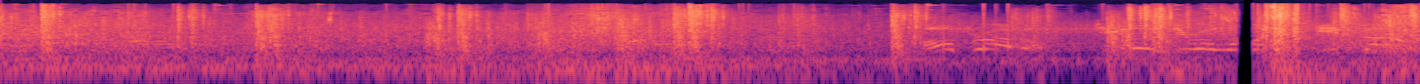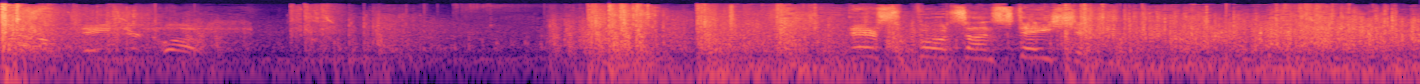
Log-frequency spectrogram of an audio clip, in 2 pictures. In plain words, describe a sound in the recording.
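Gunfire and explosions crack and boom outside.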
